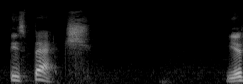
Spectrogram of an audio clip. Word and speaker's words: dispatch: 我们大声来一遍，dispatch。注意这个 p 要浊化，不是 dispatch 啊。再来一遍，dispatch 也是指打发或者派遣。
